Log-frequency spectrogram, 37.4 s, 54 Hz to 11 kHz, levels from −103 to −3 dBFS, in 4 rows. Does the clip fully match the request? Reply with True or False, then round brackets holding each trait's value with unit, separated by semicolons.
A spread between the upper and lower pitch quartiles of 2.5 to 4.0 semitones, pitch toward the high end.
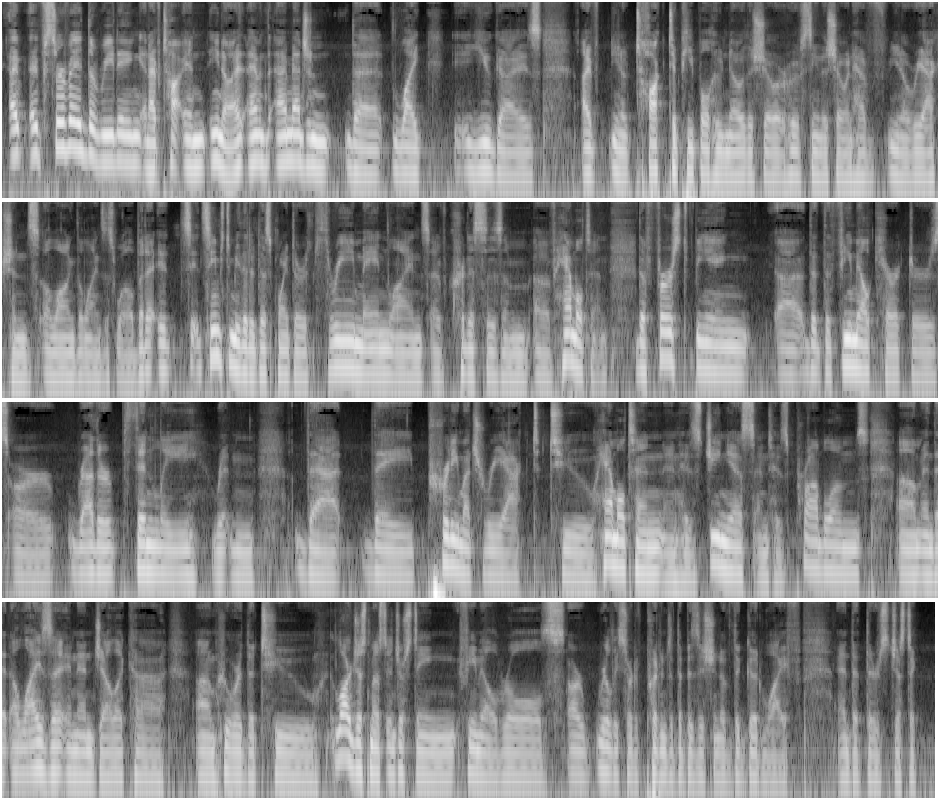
False (3.5 semitones; 100 Hz)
